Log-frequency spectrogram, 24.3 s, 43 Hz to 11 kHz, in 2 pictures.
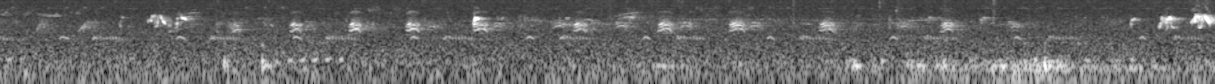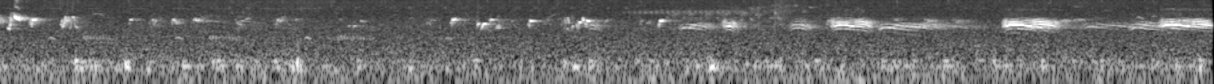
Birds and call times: White-bellied Go-away-bird (Corythaixoides leucogaster): 0:04.2, 0:22.6
Common Bulbul (Pycnonotus barbatus): 0:12.2

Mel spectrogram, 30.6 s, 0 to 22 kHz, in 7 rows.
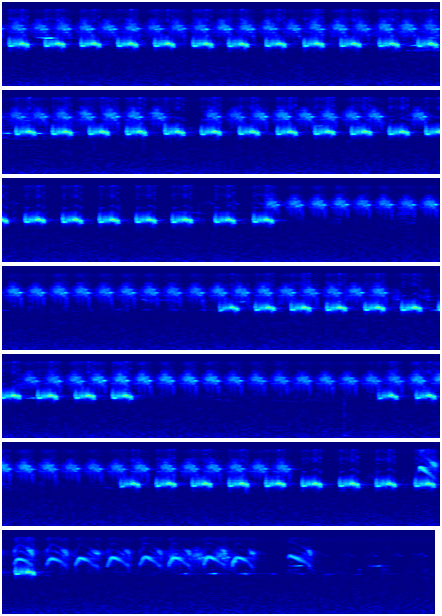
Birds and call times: Yellow-breasted Apalis (Apalis flavida): 0:01.3, 0:09.5, 0:17.3, 0:21.4, 0:23.9, 0:25.8
Pale Prinia (Prinia somalica): 0:05.5, 0:13.1, 0:14.5, 0:20.3, 0:22.7
Red-fronted Prinia (Prinia rufifrons): 0:27.5
Pygmy Batis (Batis perkeo): 0:29.3

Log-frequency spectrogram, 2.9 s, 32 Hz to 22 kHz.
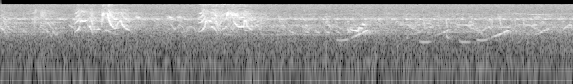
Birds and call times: Slate-colored Boubou (Laniarius funebris): 0:01.8

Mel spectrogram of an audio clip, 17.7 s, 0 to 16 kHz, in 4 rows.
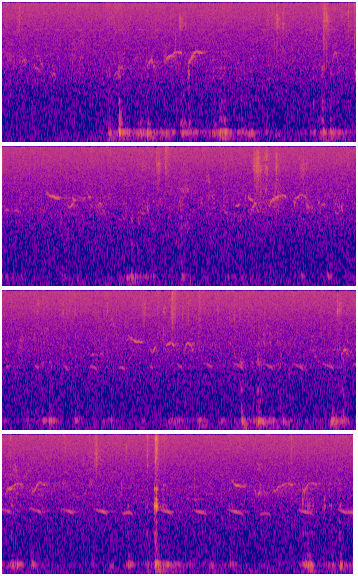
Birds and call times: Red-backed Scrub-Robin (Cercotrichas leucophrys): 0:02.1, 0:16.4
African Gray Hornbill (Lophoceros nasutus): 0:15.7

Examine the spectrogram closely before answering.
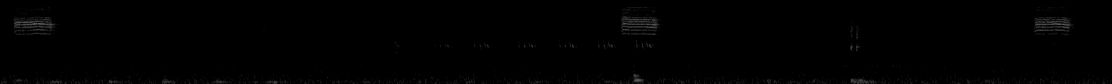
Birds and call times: Yellow-breasted Apalis (Apalis flavida): 0:05.3
Gray-backed Camaroptera (Camaroptera brevicaudata): 0:06.4

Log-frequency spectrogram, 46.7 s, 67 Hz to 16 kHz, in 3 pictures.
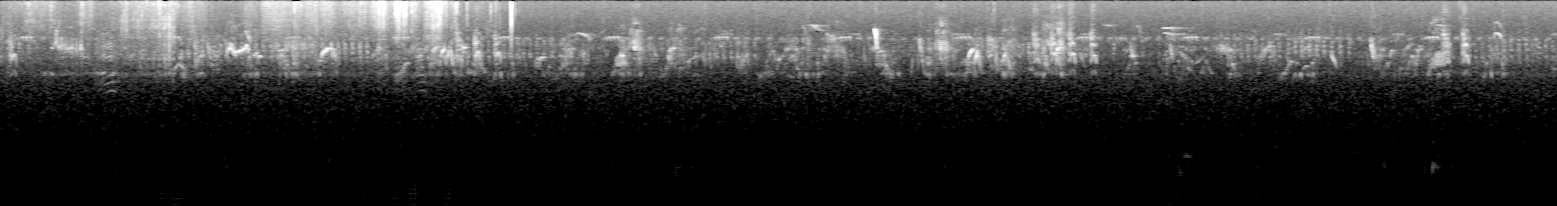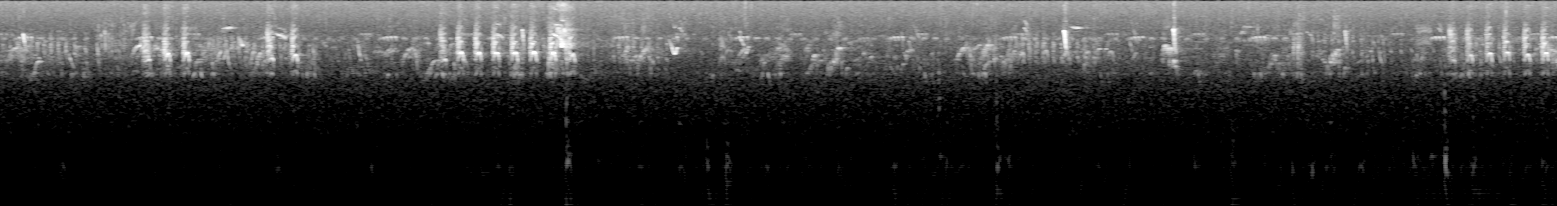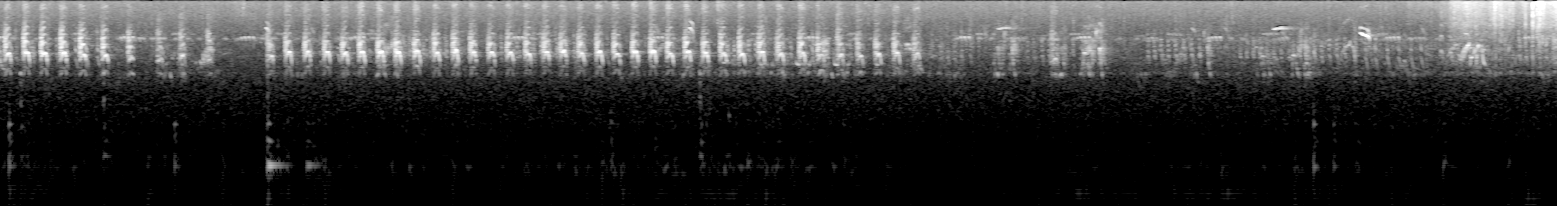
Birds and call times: Scarlet-chested Sunbird (Chalcomitra senegalensis): 0:20.5, 0:37.1
White-browed Sparrow-Weaver (Plocepasser mahali): 0:21.2, 0:42.0

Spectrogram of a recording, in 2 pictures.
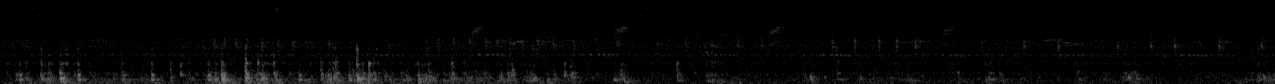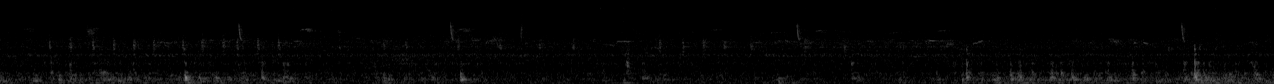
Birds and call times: African Paradise-Flycatcher (Terpsiphone viridis): 0:06.2

